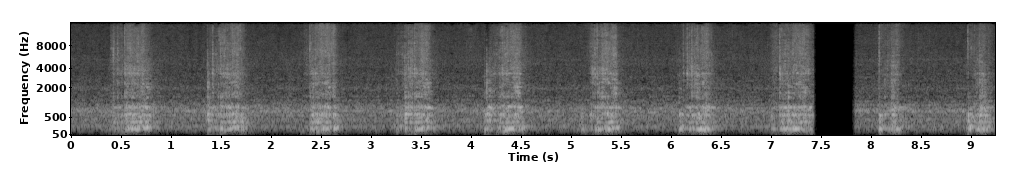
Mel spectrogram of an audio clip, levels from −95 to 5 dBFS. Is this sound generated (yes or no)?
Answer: yes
